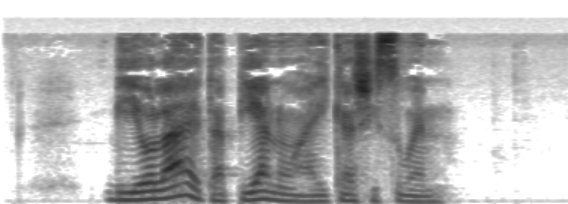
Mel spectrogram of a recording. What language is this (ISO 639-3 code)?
eus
